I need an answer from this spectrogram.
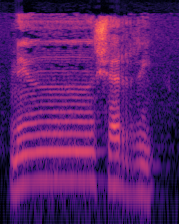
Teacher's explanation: هو حرف من أحرف الإخفاء وهو الشين، أتى بعد النون الساكنة، فيطلقون على هذا الحكم الإخفاء. فنقول من شر، من شر يعني نخفي النون ونقول من شر.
